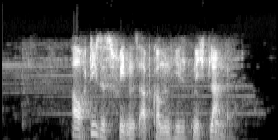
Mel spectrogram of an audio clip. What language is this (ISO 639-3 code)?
deu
